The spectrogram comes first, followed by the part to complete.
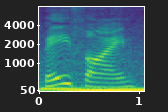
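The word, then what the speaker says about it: Baie Fine: Bay Fine is spelled B-A-I-E. Second word, F-I-N-E.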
